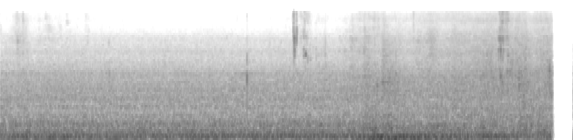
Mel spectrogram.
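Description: Steady low room hum with a few faint clicks, cutting to silence for a moment near the end.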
